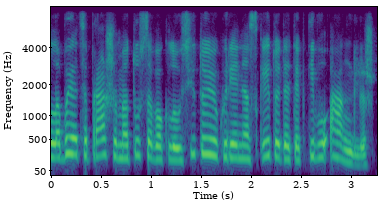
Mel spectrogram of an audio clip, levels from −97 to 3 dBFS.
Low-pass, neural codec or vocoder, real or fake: 7.2 kHz; none; real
